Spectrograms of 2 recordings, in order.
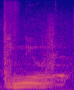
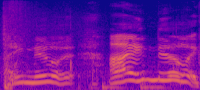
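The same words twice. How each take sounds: First: Said in the usual way. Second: "I knew it" jumping much higher, then louder; rising to a squeal of being proven right; building vindicated cry. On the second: Real, not acted. Fearing the players didn't care, rising squeal of vindication.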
